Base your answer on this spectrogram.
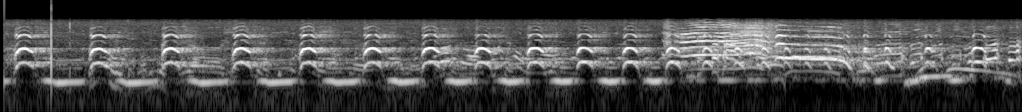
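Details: Siamang singing: a steady series of rising, hooting whoops repeated roughly twice a second, then a louder, wavering burst of overlapping calls near the end.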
